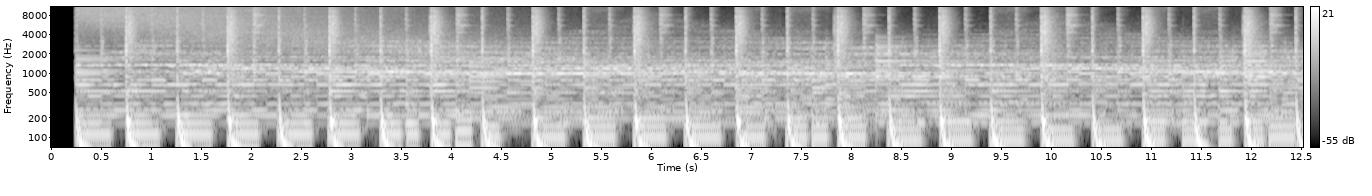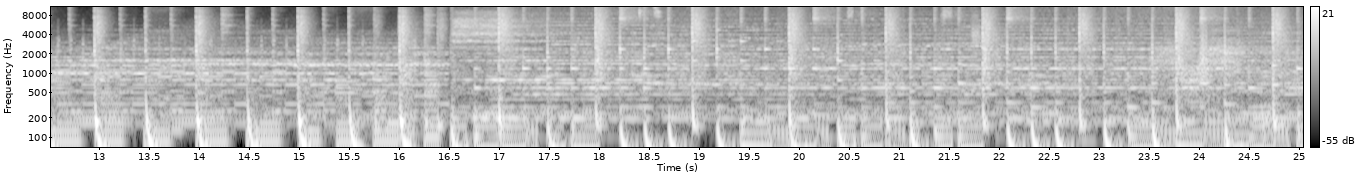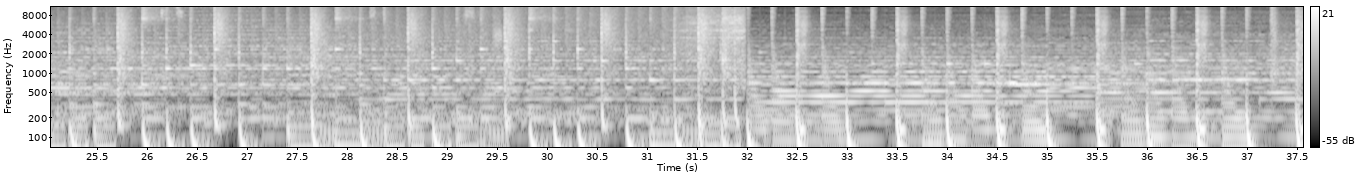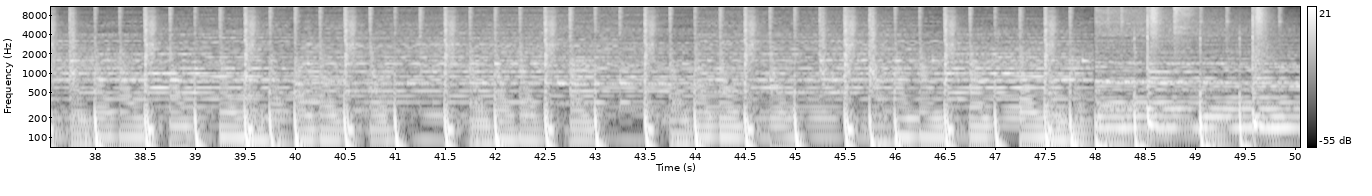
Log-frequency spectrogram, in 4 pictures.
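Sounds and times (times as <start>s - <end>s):
80s retro synth pop music: 0.3s - 50.0s.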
